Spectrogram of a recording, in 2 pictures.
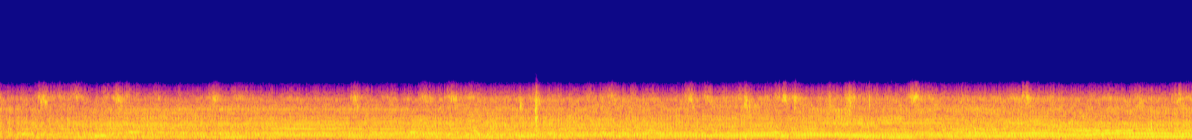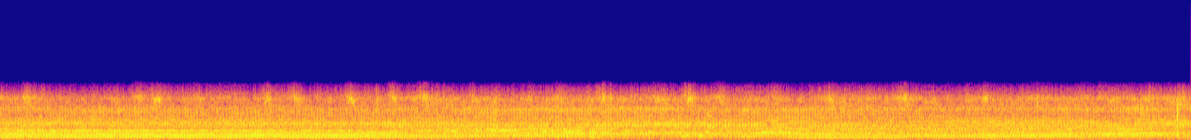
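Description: A steady mechanical hum made of several held tones, drifting slightly in pitch partway through, with a few faint clicks.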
